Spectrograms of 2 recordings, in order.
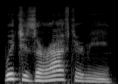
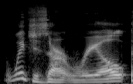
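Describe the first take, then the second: First: High-pitched mock panic; mock alarm. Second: Slow, mock-confident denial; mock dismissive. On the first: Mocking Luke ten minutes later, alarmed. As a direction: imitate a boy suddenly scared, pitched up. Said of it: "Ten minutes later". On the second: Mocking Luke ten minutes ago, dismissive. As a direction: imitate a boy brushing it off, drawn out. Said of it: "Luke, t-, ten minutes ago".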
